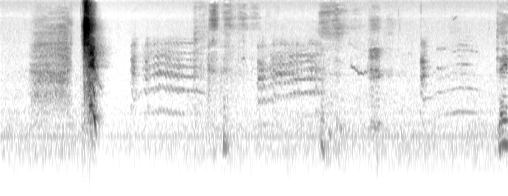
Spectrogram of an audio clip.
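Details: One loud, sharp human sneeze, then a cat's meows and quiet talk in a quiet room; the cat seems to react to the sneeze.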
